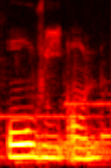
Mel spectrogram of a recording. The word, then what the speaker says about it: Orion: in the crowd about the newest and the shiniest mall, Orion, pronounced O-re-on.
